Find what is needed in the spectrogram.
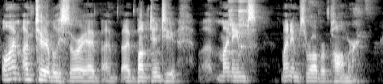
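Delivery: imitated classy, polite tone. Retelling how a stranger apologized after bumping into someone: imitating a classy polite apology. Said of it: "and he goes".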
